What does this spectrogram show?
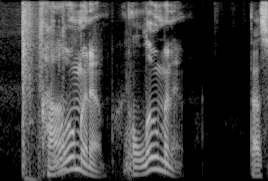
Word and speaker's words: aluminum: And then the Brits started calling it aluminium. And because Americans are always wrong, people assume that aluminum is wrong. But aluminum is actually, technically, scientifically, the correct way of pronouncing it, if I'm not mistaken.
